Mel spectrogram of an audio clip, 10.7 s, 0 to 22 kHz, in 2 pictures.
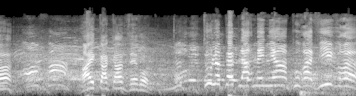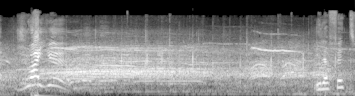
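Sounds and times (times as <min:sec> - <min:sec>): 
speech: 0:00.0 - 0:07.1, 0:10.1 - 0:10.6
large festive crowd cheering and shouting on a historic square: 0:00.0 - 0:10.6
scattered whoops and high calls from the crowd: 0:06.2 - 0:10.0.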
